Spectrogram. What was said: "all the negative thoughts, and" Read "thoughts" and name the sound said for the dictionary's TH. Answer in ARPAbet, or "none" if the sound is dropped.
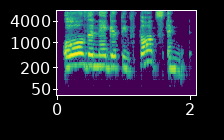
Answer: TH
